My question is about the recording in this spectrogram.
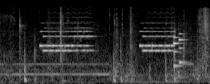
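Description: A telephone rings in two short bursts of bright, trilling electronic tones, with a brief gap between them and no talking.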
